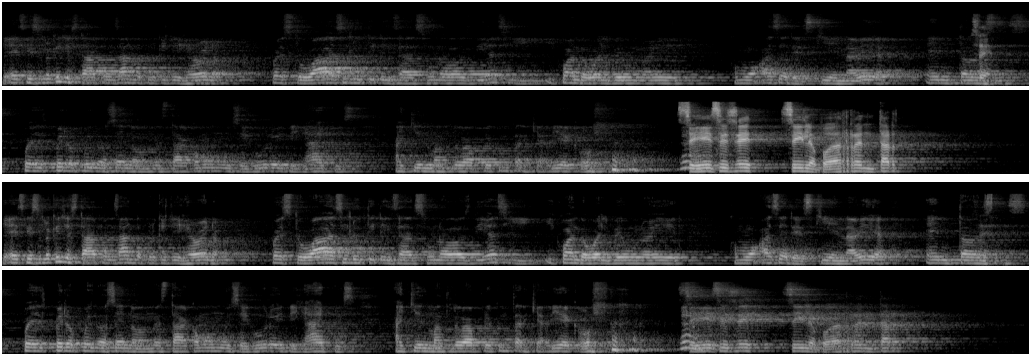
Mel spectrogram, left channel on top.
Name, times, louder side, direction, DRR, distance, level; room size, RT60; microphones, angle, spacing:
voice 1, 0.0-2.2 2.7-6.8 7.3-8.9 9.2-10.1 10.5-13.8 14.2-16.7 17.0-17.3, right 3 dB, 35° right, 6 dB, 0.7 m, -30 dB
voice 2, 17.1-17.8 18.1-19.2, left 9 dB, 55° left, 13 dB, 0.3 m, -24 dB
14.0 x 7.3 x 3.2 m, 2.1 s
head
